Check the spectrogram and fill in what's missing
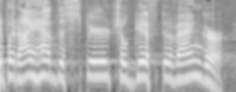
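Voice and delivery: mock complaint. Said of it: "You say".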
